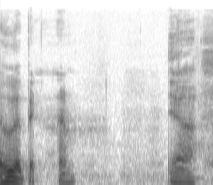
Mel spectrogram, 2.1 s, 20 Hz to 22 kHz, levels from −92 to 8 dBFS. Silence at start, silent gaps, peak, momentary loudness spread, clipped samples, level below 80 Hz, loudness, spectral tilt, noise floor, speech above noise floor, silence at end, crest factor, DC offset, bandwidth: 0 s; none; -6 dBFS; 14 LU; under 0.1%; -54 dBFS; -27 LUFS; -7 dB/octave; -55 dBFS; 32 dB; 0 s; 20 dB; under 0.1%; 15.5 kHz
